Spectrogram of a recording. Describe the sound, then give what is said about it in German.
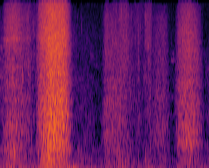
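Heavy, rasping snorts of breath from an injured rhino bull north of Pretoria, its nasal cavities lying open from a long facial wound after poachers cut off its horn; three broad noisy exhalations with quieter airy breathing between them, fairly loud, with no voices. “Immer noch klafft eine längliche Wunde in seinem Gesicht, die Nasenhöhlen liegen offen und seine Atmung ist ein richtiges Schnaufen.”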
